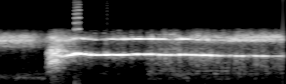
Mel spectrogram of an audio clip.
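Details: Poodle mix dog howling along to the national anthem during the Obama inauguration: after a brief onset, one long, steady, even-pitched howl is held for over two seconds, with a higher-pitched sustained sound running throughout.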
